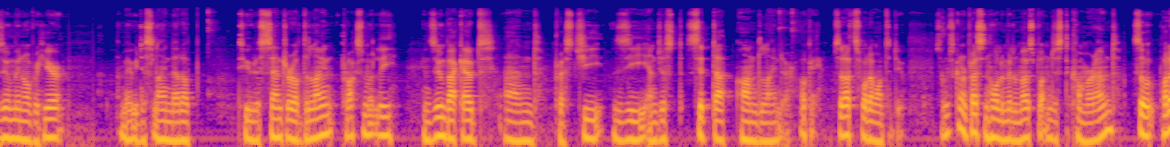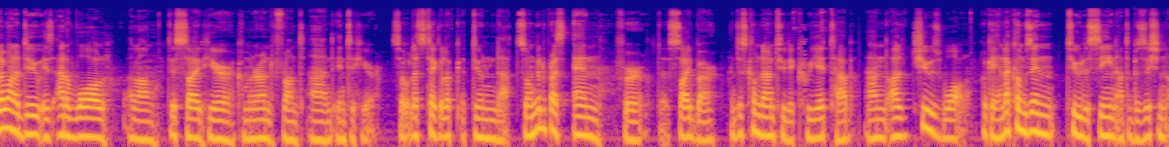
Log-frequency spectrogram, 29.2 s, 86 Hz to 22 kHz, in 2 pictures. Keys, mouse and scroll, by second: 4.2-4.8 scroll down 1, 5.4-6.4 scroll up 1, 7.5 g, 10.6-11.0 scroll down 1, 11.4-24.9 shift+middle drag, 22.1 n, 24.9 click.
